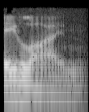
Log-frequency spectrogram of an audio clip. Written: A-line

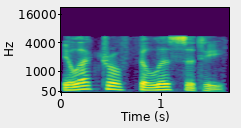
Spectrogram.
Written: electrophilicity

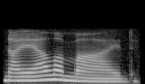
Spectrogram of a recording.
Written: nialamide

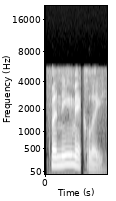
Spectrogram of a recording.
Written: phonemically

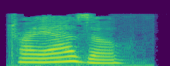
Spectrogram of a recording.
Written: triazo

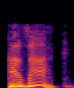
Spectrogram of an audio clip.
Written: casaque

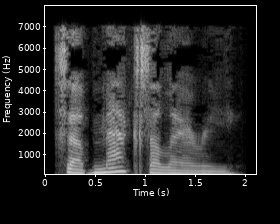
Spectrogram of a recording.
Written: submaxillary

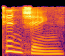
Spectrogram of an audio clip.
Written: tinging

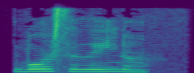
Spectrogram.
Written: borsalino

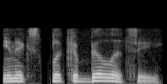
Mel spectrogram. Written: inexplicability

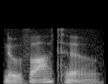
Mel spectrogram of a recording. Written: Novato

